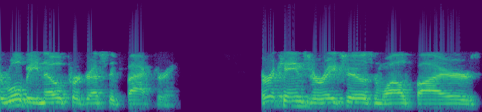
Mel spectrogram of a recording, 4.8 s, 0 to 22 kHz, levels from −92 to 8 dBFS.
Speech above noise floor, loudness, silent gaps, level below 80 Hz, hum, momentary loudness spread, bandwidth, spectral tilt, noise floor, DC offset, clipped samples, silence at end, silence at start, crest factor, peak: 70 dB; -16 LUFS; none; -70 dBFS; none; 6 LU; 7.2 kHz; -6.5 dB/octave; -87 dBFS; under 0.1%; under 0.1%; 0.05 s; 0 s; 12 dB; -6 dBFS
